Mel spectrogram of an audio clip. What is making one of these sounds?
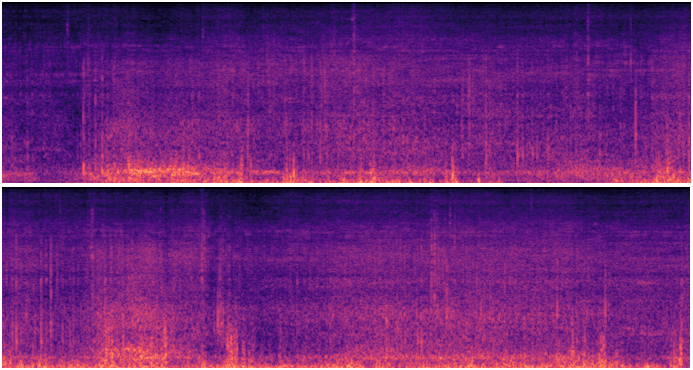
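Bicycle tyres crunch and rattle over a dirt trail.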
